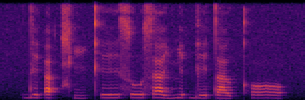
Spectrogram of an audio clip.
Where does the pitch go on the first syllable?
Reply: falling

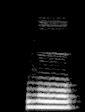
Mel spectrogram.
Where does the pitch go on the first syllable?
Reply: high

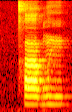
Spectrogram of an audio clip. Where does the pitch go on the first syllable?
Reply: high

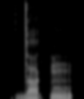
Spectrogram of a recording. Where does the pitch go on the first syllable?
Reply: high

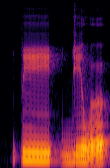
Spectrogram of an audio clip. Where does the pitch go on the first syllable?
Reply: high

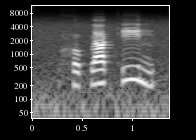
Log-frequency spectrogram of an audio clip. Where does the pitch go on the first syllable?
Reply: low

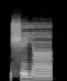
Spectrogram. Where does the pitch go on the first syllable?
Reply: high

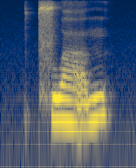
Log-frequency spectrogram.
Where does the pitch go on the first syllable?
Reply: low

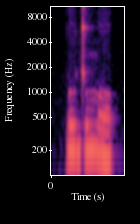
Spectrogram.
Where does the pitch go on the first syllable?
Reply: high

